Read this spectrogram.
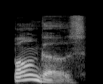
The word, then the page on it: bongos: American English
